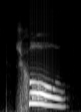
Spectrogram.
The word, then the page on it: school: British English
